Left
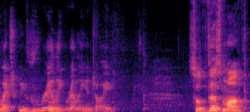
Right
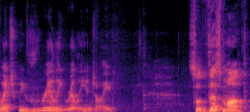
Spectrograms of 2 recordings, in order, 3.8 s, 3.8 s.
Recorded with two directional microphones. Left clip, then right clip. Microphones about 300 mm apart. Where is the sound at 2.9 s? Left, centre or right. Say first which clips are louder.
Left 2 dB; centre.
